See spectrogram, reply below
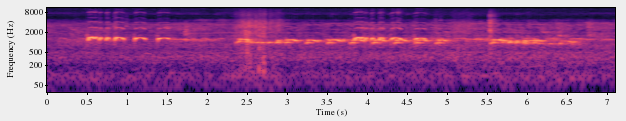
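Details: Zebra dove anggungan, a cooing song used to lure other doves to sing: a series of clipped, stuttering coos over a steady background hiss, with a brief thump midway.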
